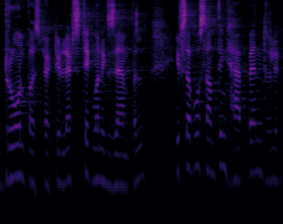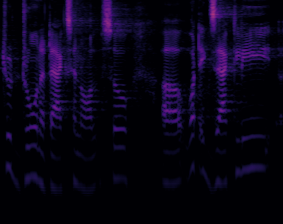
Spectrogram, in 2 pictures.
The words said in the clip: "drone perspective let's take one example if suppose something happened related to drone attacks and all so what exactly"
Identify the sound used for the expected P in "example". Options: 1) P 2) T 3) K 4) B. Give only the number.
1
